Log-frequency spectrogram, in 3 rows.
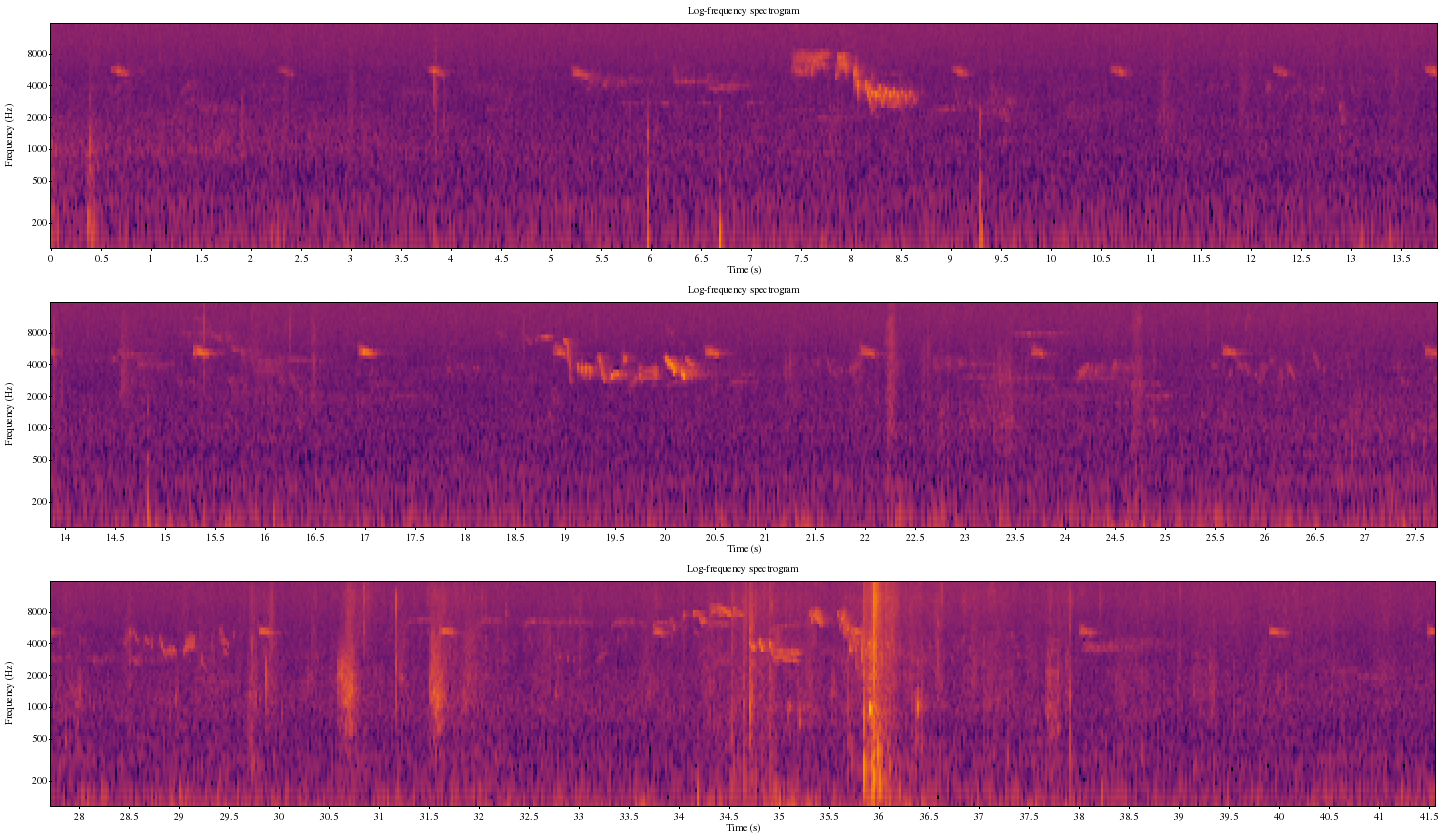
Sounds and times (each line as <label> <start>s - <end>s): birdsong 0.0s - 41.5s
walking 26.7s - 34.6s
chickens 34.3s - 37.8s
walking 35.2s - 41.2s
